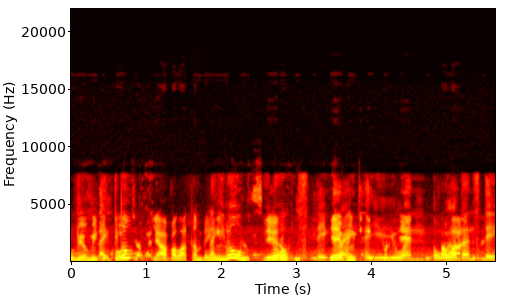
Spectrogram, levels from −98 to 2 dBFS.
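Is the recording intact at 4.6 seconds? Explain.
No. An echo canceller likely mistook simultaneous talk for echo and turned the speech down, so from 3.01 to 5.61 s it dips by up to about 15 dB. At 4.57 to 4.68 s there is also an echo leak: echo the canceller likely missed returns as a faint copy of the speech, delayed by 279 ms and roughly 25 dB quieter.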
